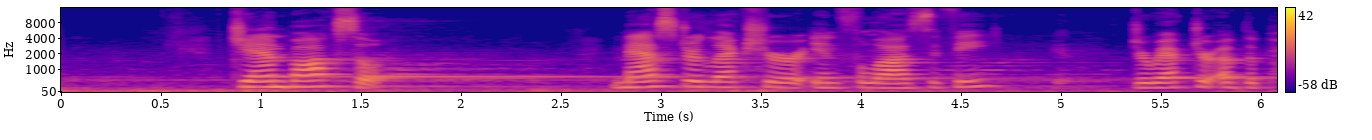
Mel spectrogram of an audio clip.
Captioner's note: none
